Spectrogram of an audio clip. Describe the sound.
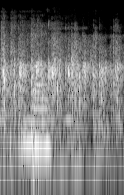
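Steady audience applause fills the moment, a dense, even wash of many hands clapping at a constant loudness, with a brief voice rising over it near the start.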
